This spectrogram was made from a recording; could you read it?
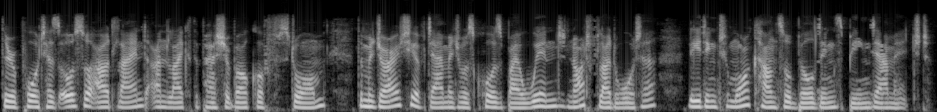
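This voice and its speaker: A woman's voice: low-pitched, steady tone, moderate pace, hardly any pauses, dry recording, dull audio. A woman reading a scripted radio news bulletin, occasionally stumbling over phrases. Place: dry radio studio.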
